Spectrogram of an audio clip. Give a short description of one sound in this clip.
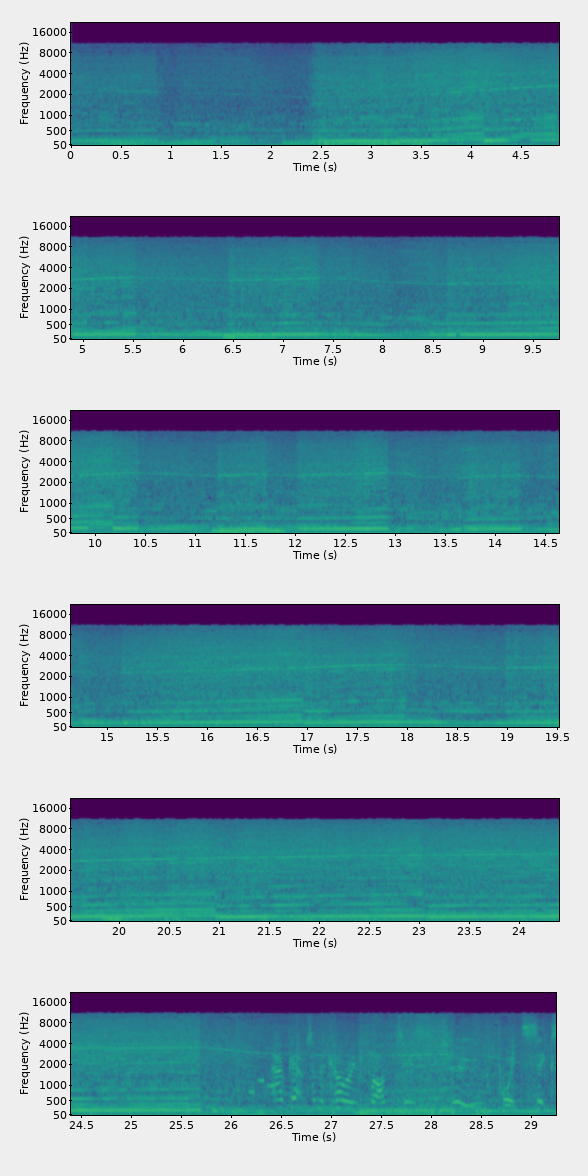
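A racing car engine whines at high pitch, rising through each gear and dropping sharply at each gear change.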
